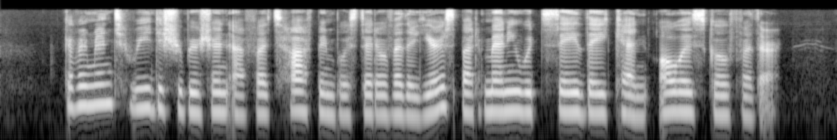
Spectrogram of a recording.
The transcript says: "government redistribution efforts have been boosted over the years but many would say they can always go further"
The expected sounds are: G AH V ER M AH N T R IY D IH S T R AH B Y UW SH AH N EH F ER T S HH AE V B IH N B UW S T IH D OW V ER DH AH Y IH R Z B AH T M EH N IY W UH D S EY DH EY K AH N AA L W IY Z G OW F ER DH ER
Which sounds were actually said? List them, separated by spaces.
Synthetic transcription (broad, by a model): G AH V ER M AH N T R IY D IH S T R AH B Y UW SH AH N EH F ER T S HH AE V B IH N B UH S T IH D OW V ER DH AH Y IH R Z B AH T M EH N IY W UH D S EY DH EY K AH N AA L W IY Z G OW F ER DH ER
